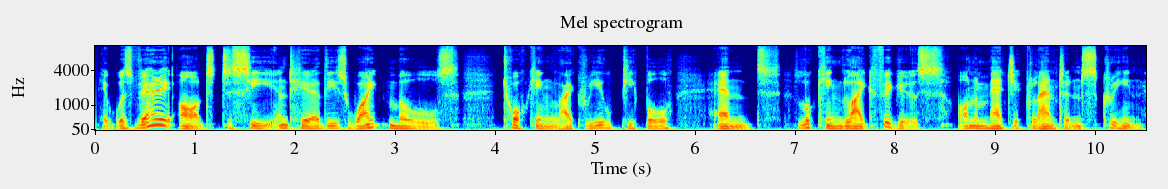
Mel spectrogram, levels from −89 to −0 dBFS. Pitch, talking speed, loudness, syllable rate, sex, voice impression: 95 Hz, 135 wpm, -20 LUFS, 3.8 syllables/s, male, very masculine, very adult-like, slightly thick, cool, sincere, calm, slightly elegant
